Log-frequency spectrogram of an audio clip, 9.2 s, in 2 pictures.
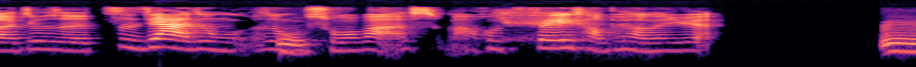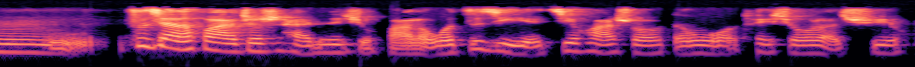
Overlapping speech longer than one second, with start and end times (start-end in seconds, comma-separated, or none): none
